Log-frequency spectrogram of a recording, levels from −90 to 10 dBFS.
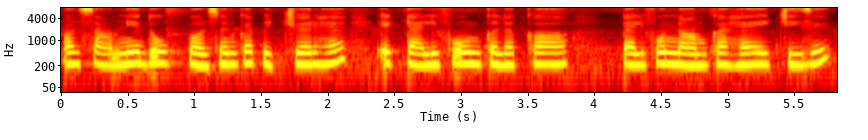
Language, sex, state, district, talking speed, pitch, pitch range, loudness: Hindi, female, Gujarat, Valsad, 155 wpm, 225 Hz, 220-230 Hz, -15 LUFS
